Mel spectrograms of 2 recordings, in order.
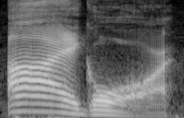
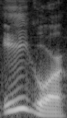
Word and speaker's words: Igor: It's pronounced Iiggore. Um, no. I thought it was pronounced Eigore. Well, they are wrong, aren't they?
